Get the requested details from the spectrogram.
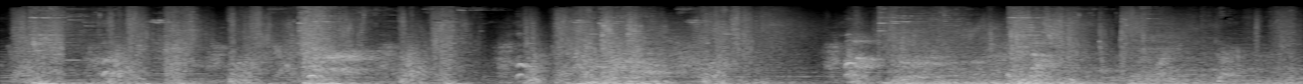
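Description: Spell effects crackle and burst during a fight in a video game.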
